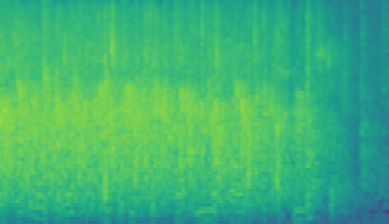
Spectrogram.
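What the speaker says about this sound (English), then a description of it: "So let's give him a big round of applause." A council chamber crowd claps steadily at a city council meeting in honour of Sal Tinajero, a dense, loud wash of applause that tapers off toward the end with some voices mixed in.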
